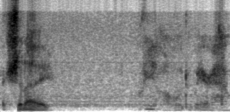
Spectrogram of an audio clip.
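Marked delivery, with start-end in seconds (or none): 1.8-2.9 whispering. Real, not acted. High whisper.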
